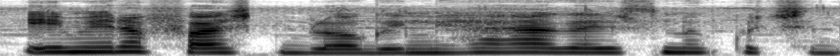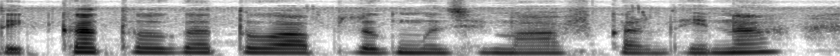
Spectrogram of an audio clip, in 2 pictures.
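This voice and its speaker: Bright-voiced young woman touring her village home. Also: fairly high pitch, a little hiss or hum. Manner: chatty, apologetic, homely commentary. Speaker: village vlogger. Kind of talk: casual village vlog tour. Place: outdoors at a rural home.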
